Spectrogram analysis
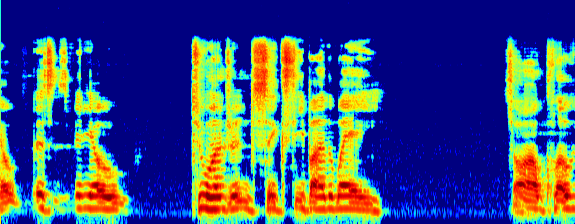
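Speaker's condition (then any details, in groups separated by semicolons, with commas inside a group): Cerebral palsy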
